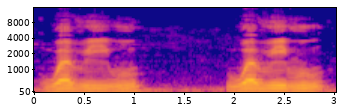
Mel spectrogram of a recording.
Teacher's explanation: واو زبر و، واو زیر وی، واو پیش وو، و وی وو، و وی وو، کھینچنا بھی نہیں، یعنی حرکات کو ویسے بھی نہیں کھینچنا، جہاں حروف مدہ نہ ہو یا کھڑی حرکات نہ ہو تو ان کو نہیں کھینچنا۔ و وی وو یعنی ہونٹ گول ہوں گے، اور اگر آپ اوپر والے دانت نچلے ہونٹ کے ساتھ لگانے سے پھر و وی وو ہوگا تو پھر غلط ہو جاتا ہے۔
